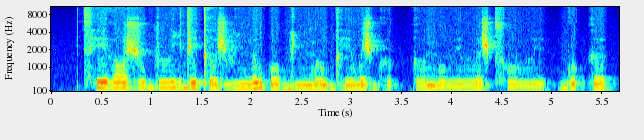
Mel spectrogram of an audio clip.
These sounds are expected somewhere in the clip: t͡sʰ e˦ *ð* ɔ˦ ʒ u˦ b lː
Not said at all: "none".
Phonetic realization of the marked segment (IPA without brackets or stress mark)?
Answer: ð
